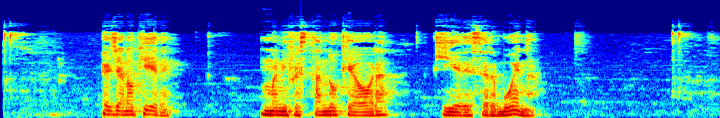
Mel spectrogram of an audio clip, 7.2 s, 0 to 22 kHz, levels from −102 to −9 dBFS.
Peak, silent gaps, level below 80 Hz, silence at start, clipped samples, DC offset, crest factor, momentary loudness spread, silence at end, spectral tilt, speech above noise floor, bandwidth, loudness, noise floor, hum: 0 dBFS; none; -46 dBFS; 0.05 s; under 0.1%; under 0.1%; 18 dB; 13 LU; 0.3 s; -3.5 dB/octave; 46 dB; 9.6 kHz; -15 LUFS; -61 dBFS; none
